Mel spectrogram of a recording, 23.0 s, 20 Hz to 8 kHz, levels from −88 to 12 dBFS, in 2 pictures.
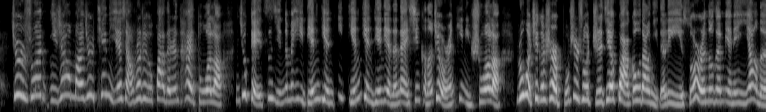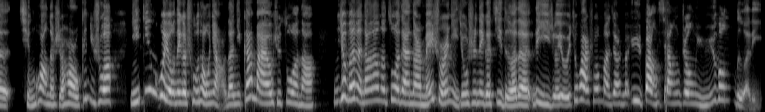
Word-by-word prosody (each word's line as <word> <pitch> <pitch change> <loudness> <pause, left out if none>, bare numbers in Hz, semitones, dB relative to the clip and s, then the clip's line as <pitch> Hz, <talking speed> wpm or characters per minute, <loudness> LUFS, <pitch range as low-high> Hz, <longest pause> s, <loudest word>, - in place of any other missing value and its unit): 就 475 - -1
是 450 -5 +2
说， 440 - -4 0.2
你 335 -1 -11
知 - - -7
道 - - -5 0.2
吗？ 395 - +4
就 460 +4 -3
是 470 - -3
天 - - -8
底 425 - -7
下 370 +3 -1
想 380 -8 -3
说 395 +3 -1
这 390 - -5
个 350 - -8
话 370 +1 -1
的 305 -2 0
人 325 +1 -5
太 365 +2 0
多 310 -1 -1
了， 250 -5 +2
你 335 - -17
就 - - +2
给 475 -1 +2
自 405 -1 -3
己 290 -8 -8
那 340 +5 -7
么 375 - -6
一 380 -3 -7
点 295 +6 +1
点， 340 -6 -1
一 415 +10 -12
点 305 +4 -2
点 425 - -2
点 295 +2 0
点 300 -4 +1
的 245 - -1
耐 290 -2 +1
心， 355 +8 -5
可 305 - -6
能 275 +2 -2
就 410 - 0
有 - - +3
人 235 +5 -1
替 385 0 -11
你 260 -6 -7
说 315 +6 +3
了。 - - +6 0.2
如 425 +6 +5
果 - - +7
这 400 - +1
个 360 -1 +1
事 395 - 0
儿 335 -5 +9
不 290 +3 -6
是 435 +1 0
说 365 -1 +1
直 305 -2 -2
接 360 0 +7
挂 355 -9 +6
钩 335 +4 +1
到 325 -3 +4
你 255 -5 -6
的 210 - -1
利 265 -2 -3
益， 235 - -1
所 315 - 0
有 380 - +5
人 305 -1 +6
都 325 +1 -3
在 315 -1 +1
面 305 -2 -4
临 275 0 -4
一 - - -8
样 360 -1 +1
的 310 -4 +2
情 230 -3 -7
况 295 0 0
的 230 -1 -4
时 220 -3 -3
候 265 +4 +2
儿， 250 - +5
我 - - -2
跟 390 - -10
你 325 - -11
说， 320 +3 +3 0.2
一 280 +3 -1
定 320 - -17 0.2
会 470 -5 +4
有 300 -2 +8
那 280 - +3
个 280 - +7
出 300 +3 -6
头 275 -4 +1
鸟 275 - -3
儿 - - -13
的， 240 0 +2
你 255 +1 -7
干 405 - +1
嘛 275 -6 +3
要 265 0 +3
去 285 0 -10
做 275 -1 -2
呢？ 210 -3 -3 0.3
你 305 +2 -15
就 445 - +3
稳 375 -2 +4
稳 320 -4 0
当 305 +1 -2
当 345 +1 -2
地 325 - -3
坐 335 +1 -1
在 280 -3 +2
那 260 -1 0
儿， - - +3
没 255 +10 -1
准 325 -8 -1
儿 270 - +2
你 290 -6 -7
就 255 +4 -3
是 280 +1 -7
那 275 -1 -2
个 255 0 +1
既 275 +2 -7
得 210 -3 +3
的 225 -1 +5
利 265 -1 -4
益 - - -5
者， 455 - -2
有 450 -2 +3
一 - - -5
句 345 - -12
话 350 -3 +2
说 330 +1 -7
嘛， 305 - -5
叫 270 - -3
什 260 - -8
么：” 270 - -10
鹬 340 +3 -3
蚌 300 -7 +3
相 275 -2 -5
争， 270 -2 -2
渔 220 +3 -9
翁 350 0 -4
得 425 - -4
利。“ - - -14
310 Hz, 385 characters per minute, -24 LUFS, 270-360 Hz, 0.3 s, 儿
